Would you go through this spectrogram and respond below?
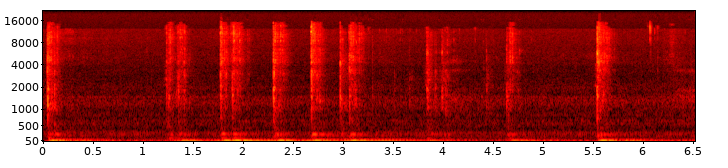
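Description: Computer keyboard typing PHP code, irregular bursts of quick clicking keystrokes with short pauses, close and fairly quiet, with no voices.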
